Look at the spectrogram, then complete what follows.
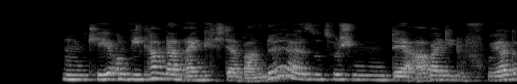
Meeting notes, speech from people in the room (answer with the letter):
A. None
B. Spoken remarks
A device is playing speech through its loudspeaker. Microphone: B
